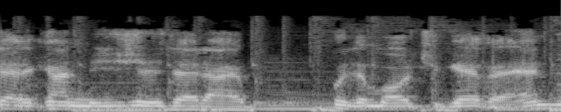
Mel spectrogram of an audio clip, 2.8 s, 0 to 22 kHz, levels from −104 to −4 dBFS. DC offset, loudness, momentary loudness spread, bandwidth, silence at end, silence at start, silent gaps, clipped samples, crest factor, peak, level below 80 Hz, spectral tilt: under 0.1%; -26 LUFS; 6 LU; 12.5 kHz; 0 s; 0 s; none; under 0.1%; 14 dB; -12 dBFS; -40 dBFS; -5.5 dB/octave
